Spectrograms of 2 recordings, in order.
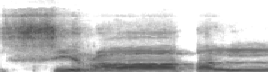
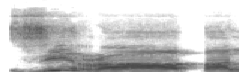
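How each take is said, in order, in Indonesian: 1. Diawali dengan bunyi s yang ringan dan biasa. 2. Diawali dengan bunyi z yang berdengung. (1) "dibaca dengan bunyi hampir kepada sin" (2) "ada qiraat yang lain dibaca dengan zai"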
